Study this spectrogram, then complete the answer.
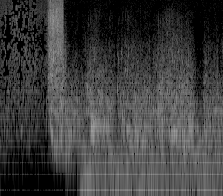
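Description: Bubbles rush and fizz underwater.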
